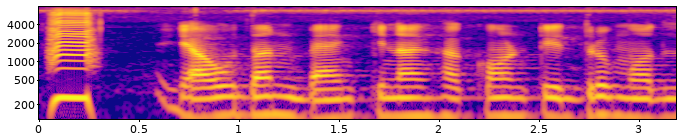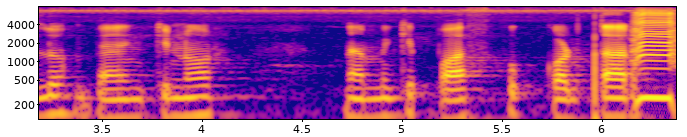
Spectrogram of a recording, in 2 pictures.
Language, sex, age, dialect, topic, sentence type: Kannada, male, 25-30, Central, banking, statement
